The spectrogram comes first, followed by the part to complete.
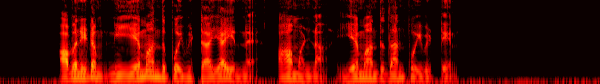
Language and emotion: Tamil, neutral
